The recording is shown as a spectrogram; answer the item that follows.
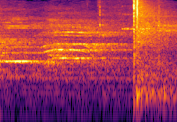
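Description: A volleyball struck once with a sharp smack about one and a half seconds in, echoing briefly in the gym. Before it, players and spectators call out in drawn-out shouts.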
